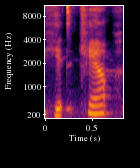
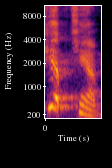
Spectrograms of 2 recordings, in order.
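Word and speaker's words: Hipcamp: So, it's right in I said it wrong, but it's hip camp.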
